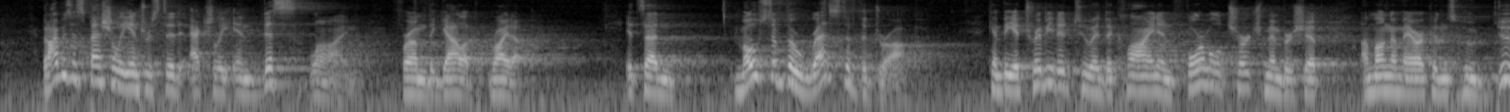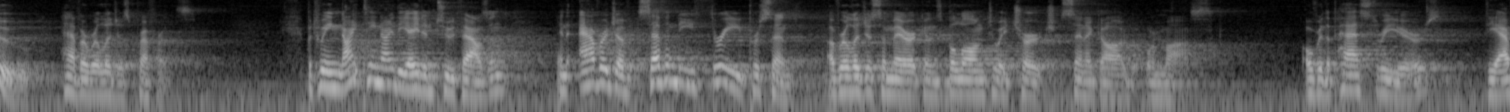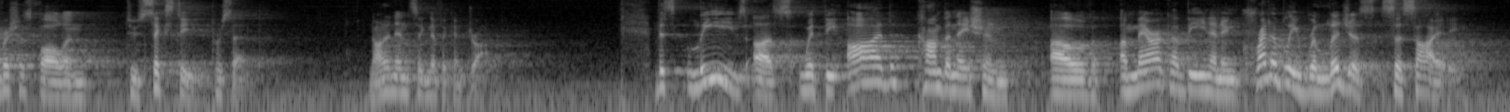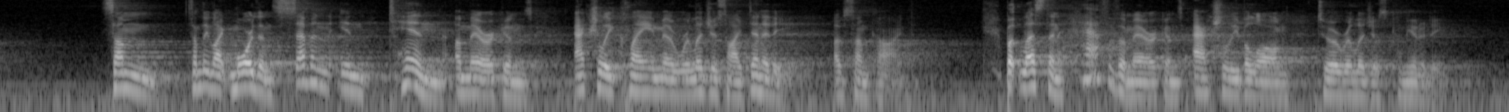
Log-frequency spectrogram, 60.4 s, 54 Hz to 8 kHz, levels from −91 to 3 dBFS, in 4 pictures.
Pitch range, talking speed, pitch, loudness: 105-150 Hz, 115 wpm, 125 Hz, -32 LUFS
